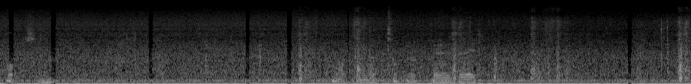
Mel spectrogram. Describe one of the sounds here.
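Footsteps swish through grass.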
